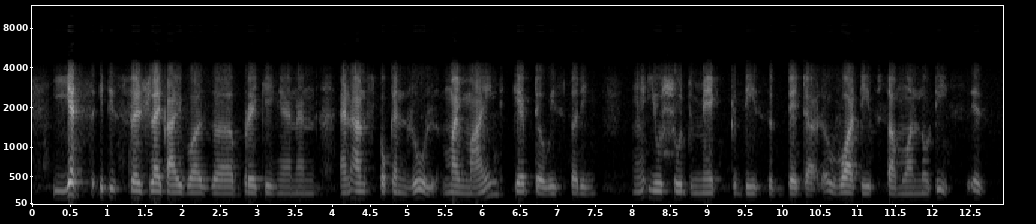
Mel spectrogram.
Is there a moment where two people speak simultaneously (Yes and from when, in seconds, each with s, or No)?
No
